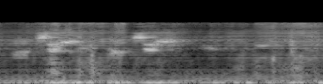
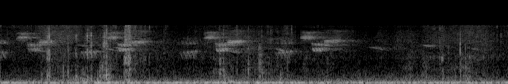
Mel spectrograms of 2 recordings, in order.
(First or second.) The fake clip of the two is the first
